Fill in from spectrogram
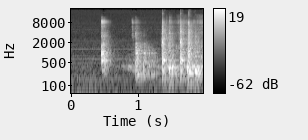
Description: In this video I demo the solenoids for the Arcade1Up Marvel Pinball machine.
